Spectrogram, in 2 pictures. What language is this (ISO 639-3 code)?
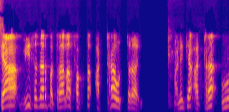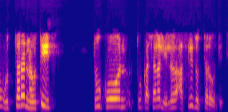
mar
